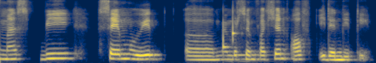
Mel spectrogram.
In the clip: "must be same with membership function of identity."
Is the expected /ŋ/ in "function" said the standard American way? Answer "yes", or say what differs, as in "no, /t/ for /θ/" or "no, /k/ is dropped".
no, /ŋ/ is dropped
